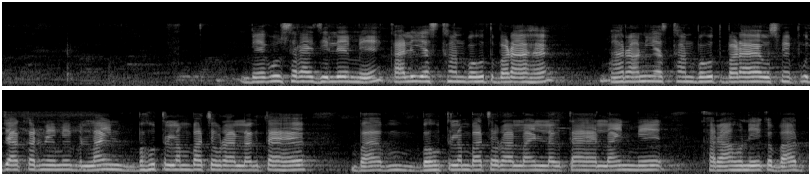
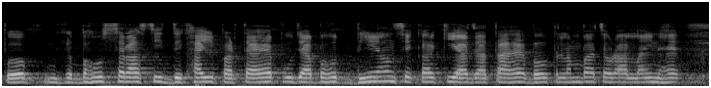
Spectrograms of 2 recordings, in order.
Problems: constant background noise, echo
